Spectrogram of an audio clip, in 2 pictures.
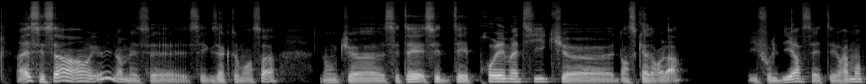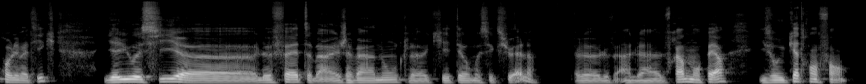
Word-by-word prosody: Ouais, - - +3
c'est 115 - 0
ça, 155 - +4
hein, 155 -2 +3
oui, - - -1
oui, 280 +2 0
non, 240 - -1
mais 90 -4 -3
c'est 85 -2 -5
c'est 90 - -7
exactement 100 +1 -3
ça. 80 -5 -1 0.4
Donc 95 0 -5
heu, 95 -2 +1
c'était 105 +5 +3
c'était 100 0 0
problématique, 135 -2 +2
heu, 85 -6 0
dans 100 +4 -4
ce - - -6
cadre-là. 95 -4 0 0.6
Il 90 +1 -7
faut 100 +3 -4
le 100 - 0
dire, 125 +6 +3
ça 90 -8 -4
été 85 +1 -5
vraiment 105 +7 +1
problématique. 115 - -2 0.5
Il 105 - -5
y - - +8
a - - +8
eu 120 +2 +8
aussi, 120 +3 +5
heu, 90 -5 +3
le 100 +2 0
fait, 110 +2 +1
et - - -2
ben, 85 +1 -2
j'avais 95 +1 -2
un 95 +1 -1
oncle 95 -6 -5
qui 85 +4 -10
était 95 +2 -3
homosexuel, 90 -2 -4 0.4
le 85 -1 -3
le 90 - -6
enf 85 +1 -7
la 85 -1 -4
le 85 - -6
frère 120 +8 +1
de 125 - 0
mon 105 -3 +1
père, 135 +7 +2 0.3
ils 95 +1 -5
ont 100 - +3
eu 100 - -1
4 - - +1
enfants, - - -2
95 Hz, 205 wpm, -23 LUFS, 90-115 Hz, 0.6 s, y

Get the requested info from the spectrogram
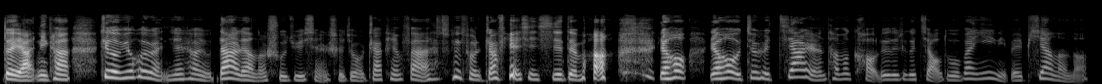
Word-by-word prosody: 对 250 -4 +10
呀， 190 0 +10
你 215 - +2
看， 225 -1 +5 0.3
这 340 - +4
个 300 - +7
约 305 - 0
会 320 -2 -1
软 240 -8 -3
件 230 +3 -6
上 245 -2 -5
有 180 -5 -9
大 270 +1 +5
量 205 -5 -1
的 165 +2 -11
数 190 - -8
据 190 +1 -9
显 215 - -12
示， - - -11
就 185 - -11
是 165 - -14
诈 220 -1 -5
骗 225 0 -10
犯， 230 -1 -4 0.2
那 345 - -2
种 225 -6 -7
诈 270 - +2
骗 430 - +3
信 240 -1 -7
息 235 +1 -3
对 235 - +1
吧。 305 - -6 0.7
然 265 0 +6
后 310 0 +2 0.2
然 255 +2 +3
后 285 -2 +1
就 290 +2 -7
是 265 -3 -6
家 335 0 -1
人 205 -11 -7
他 245 - -11
们 250 +1 -13
考 - - -10
虑 220 - -9
的 220 - -8
这 230 - -17
个 225 - -9
角 - - -10
度， 200 -2 -14
万 260 -1 -8
一 275 +2 -14
你 205 - -16
被 185 +1 -15
骗 260 +4 -7
了 175 -7 -15
呢， - - -19
240 Hz, 305 characters per minute, -23 LUFS, 210-275 Hz, 0.7 s, 对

